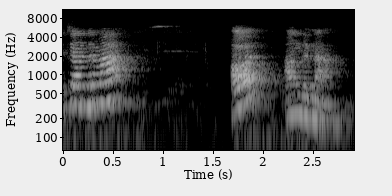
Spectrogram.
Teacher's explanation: अनुनासिक क्या हो गया, ऐसे चंद्र बिंदु, इसमें ध्वनि या वायु नाक व मुंह से निकलती है, जैसे चंद्रमा और अंगना।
